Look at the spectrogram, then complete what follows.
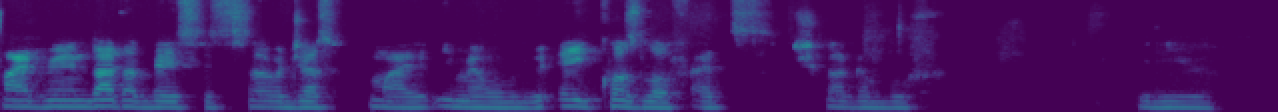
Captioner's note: faintly speaking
